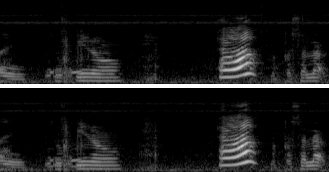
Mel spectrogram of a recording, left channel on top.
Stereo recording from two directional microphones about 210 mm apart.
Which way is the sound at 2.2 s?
10° right (ahead or behind).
